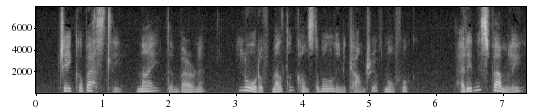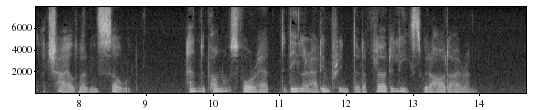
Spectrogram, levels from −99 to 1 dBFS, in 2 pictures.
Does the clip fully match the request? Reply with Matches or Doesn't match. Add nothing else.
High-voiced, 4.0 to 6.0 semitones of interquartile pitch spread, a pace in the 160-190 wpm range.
Doesn't match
